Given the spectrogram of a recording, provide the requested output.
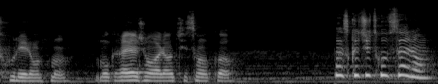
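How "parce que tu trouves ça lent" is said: high-pitched incredulous woman; outraged female passenger; indignant protest. A narrator's reading. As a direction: challenge him in a high voice. Bella protests at the driver's speed.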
